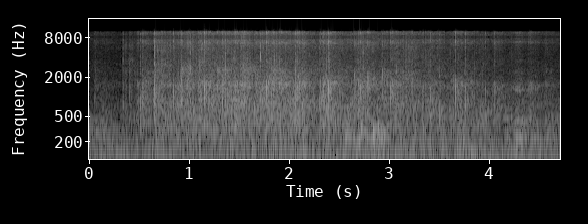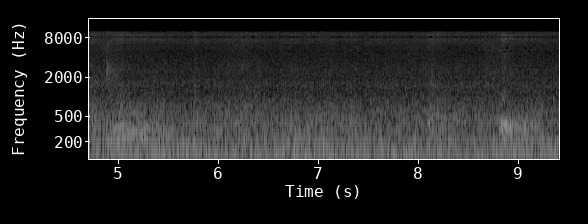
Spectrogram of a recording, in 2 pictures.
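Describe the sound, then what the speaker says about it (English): At an interreligious council assembly in Uganda, the audience gives the President a round of hand claps. The applause is loud and dense at first, then gradually thins and fades into quieter room noise. "Another hand clap for President."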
